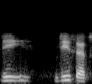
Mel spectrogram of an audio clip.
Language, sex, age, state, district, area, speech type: Urdu, male, 30-45, Uttar Pradesh, Gautam Buddha Nagar, urban, conversation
